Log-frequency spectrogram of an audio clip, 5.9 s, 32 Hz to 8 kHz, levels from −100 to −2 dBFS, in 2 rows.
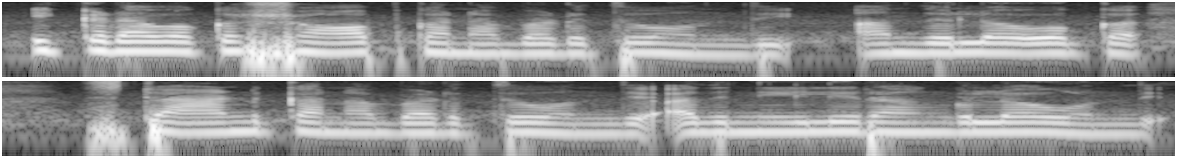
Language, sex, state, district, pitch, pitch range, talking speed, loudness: Telugu, female, Telangana, Mahabubabad, 190 Hz, 180-200 Hz, 135 wpm, -17 LUFS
